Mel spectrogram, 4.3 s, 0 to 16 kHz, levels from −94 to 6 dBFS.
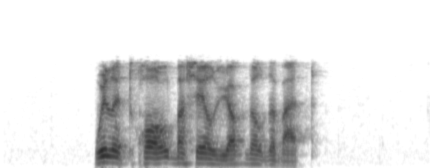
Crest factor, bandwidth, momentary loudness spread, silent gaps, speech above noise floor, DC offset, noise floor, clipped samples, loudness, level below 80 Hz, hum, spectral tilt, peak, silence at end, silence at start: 22 dB; 4.3 kHz; 9 LU; none; 63 dB; under 0.1%; -83 dBFS; under 0.1%; -20 LUFS; -58 dBFS; none; -9.5 dB/octave; -2 dBFS; 1.3 s; 0.95 s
